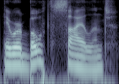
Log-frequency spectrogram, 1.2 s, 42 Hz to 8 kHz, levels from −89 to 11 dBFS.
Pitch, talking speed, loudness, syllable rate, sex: 130 Hz, 200 wpm, -17 LUFS, 5.2 syllables/s, male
